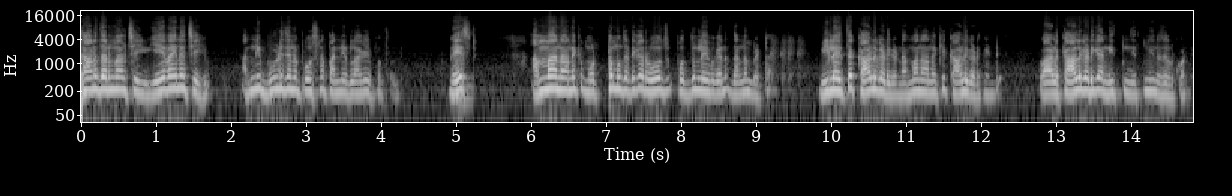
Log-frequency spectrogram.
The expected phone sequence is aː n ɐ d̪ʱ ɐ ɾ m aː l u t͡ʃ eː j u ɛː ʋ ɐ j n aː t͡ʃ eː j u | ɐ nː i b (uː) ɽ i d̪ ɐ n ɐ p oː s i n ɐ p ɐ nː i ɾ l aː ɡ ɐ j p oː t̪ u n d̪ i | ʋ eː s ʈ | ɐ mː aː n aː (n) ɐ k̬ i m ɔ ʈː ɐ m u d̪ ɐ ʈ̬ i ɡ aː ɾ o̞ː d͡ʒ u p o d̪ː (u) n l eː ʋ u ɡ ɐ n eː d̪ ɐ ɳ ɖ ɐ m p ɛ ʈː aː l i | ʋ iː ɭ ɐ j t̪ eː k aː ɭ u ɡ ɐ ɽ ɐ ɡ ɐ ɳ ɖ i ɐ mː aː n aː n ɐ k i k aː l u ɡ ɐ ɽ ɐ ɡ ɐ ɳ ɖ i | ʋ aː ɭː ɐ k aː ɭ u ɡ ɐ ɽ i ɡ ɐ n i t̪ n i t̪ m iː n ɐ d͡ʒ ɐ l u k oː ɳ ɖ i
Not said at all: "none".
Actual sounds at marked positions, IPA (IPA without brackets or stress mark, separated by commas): uː, n, u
